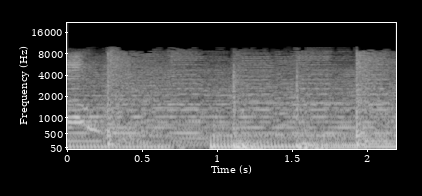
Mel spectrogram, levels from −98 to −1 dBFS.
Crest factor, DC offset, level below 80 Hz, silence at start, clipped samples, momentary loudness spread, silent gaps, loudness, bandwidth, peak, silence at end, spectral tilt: 14 dB; under 0.1%; -30 dBFS; 0 s; under 0.1%; 3 LU; none; -24 LUFS; 10 kHz; -8 dBFS; 0 s; -4.5 dB/octave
